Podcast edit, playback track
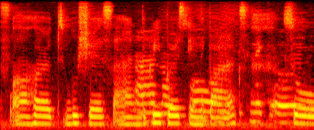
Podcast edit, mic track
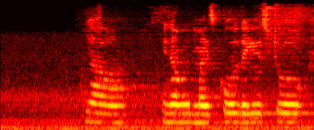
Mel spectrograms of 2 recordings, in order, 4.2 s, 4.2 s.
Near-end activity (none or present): present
